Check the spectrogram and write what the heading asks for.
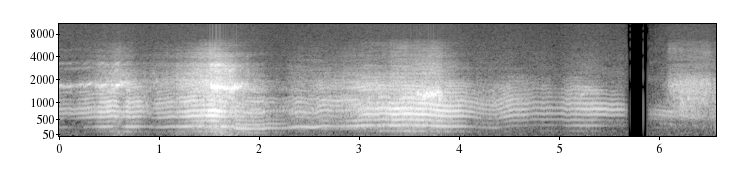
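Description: Fiat Seicento rally car's engine revving hard and easing off in two surges, heard faintly as the car is thrown around the cones.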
